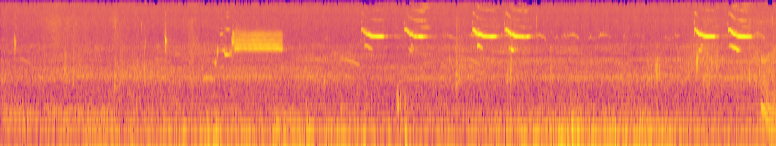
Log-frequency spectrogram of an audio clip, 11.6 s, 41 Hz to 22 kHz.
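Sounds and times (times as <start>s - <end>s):
red-winged blackbirds calling: 0.0s - 11.6s
steady low outdoor rumble: 0.0s - 11.6s.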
